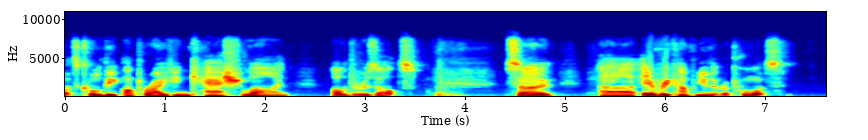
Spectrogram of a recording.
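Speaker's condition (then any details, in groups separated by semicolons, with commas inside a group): No condition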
